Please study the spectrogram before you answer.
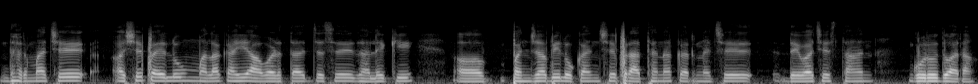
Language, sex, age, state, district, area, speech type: Marathi, male, 18-30, Maharashtra, Nagpur, urban, spontaneous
